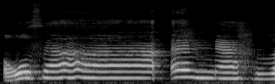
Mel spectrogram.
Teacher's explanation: ഐനിൻ്റെ മഖ്റജ് അദ്നൽ ഹൽക്കാണ്, sound ഐനായി പോവാതെ ശ്രദ്ധിക്കുക · മദ്ദശ്വരത്തിന് ശേഷം അതേ വേർഡിൽ തന്നെ ഹംസയും വന്നു. മദ്ദശ്വരവും ഹംസയും ഒരേ വേർഡിൽ വന്നു കഴിഞ്ഞാൽ 4 or 5 കൗണ്ട് നിർബന്ധമായിട്ട് നീട്ടിക്കൊടുക്കുക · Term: മദ് വാജിബ് മുത്തസിൽ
